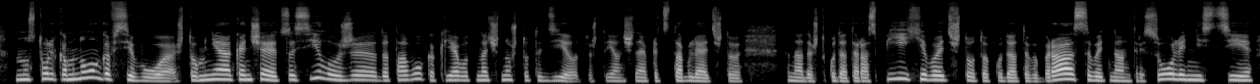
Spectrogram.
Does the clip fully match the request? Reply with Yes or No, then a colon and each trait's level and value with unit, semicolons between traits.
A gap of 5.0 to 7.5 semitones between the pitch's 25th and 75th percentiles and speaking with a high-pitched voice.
Yes: average, 5.3 semitones; high, 195 Hz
